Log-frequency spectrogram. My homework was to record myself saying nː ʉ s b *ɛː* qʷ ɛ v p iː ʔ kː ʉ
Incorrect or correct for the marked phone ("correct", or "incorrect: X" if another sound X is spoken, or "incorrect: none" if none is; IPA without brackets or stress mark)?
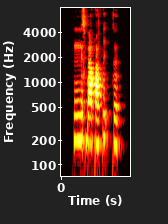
correct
